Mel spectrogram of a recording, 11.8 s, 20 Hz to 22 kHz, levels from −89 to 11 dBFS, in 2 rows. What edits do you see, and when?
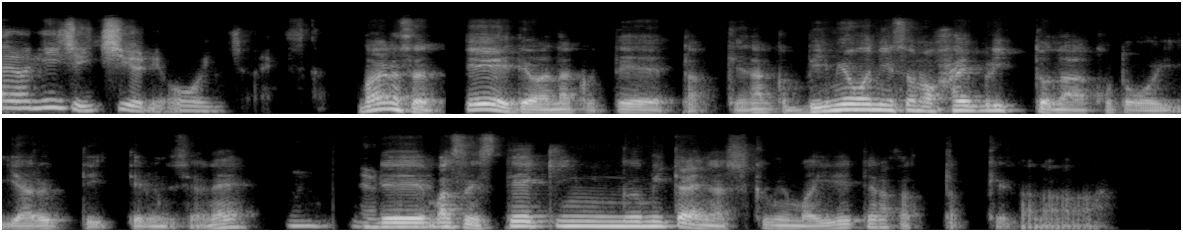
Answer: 0:01.7 - pause
0:02.2 - word
0:03.4 - word
0:07.2 - pause
0:07.6 - pause

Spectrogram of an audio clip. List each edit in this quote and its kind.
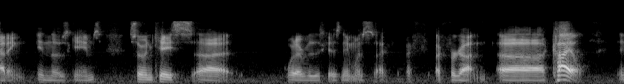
none

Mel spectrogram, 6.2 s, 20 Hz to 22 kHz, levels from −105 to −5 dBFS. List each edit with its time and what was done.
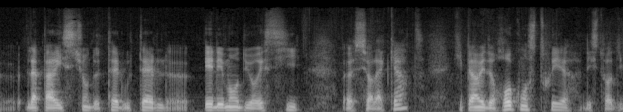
none

